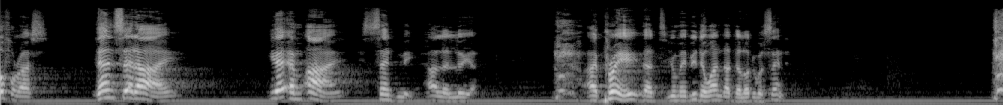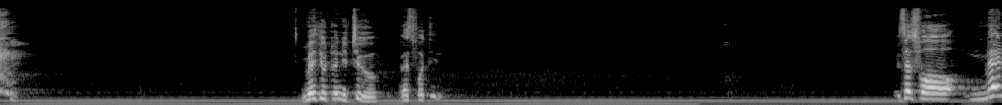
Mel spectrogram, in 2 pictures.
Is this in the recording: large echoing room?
yes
